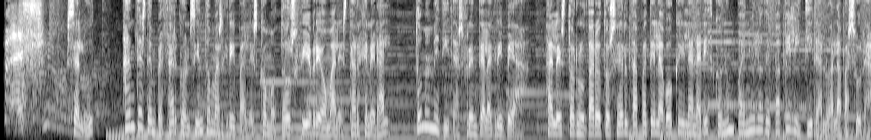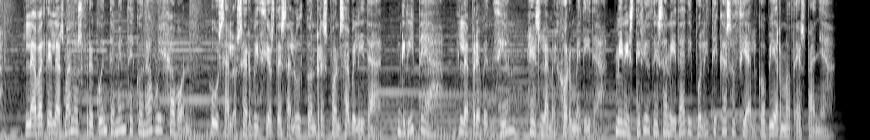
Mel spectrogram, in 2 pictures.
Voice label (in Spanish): CASTELLANO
